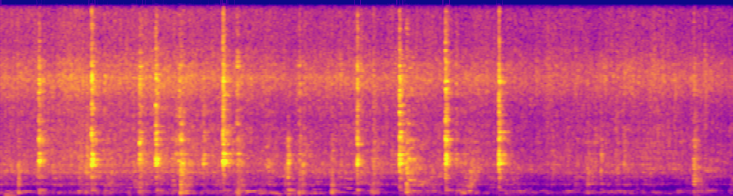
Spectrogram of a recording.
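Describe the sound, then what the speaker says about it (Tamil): Onions sizzle in a hot pan while a spoon scrapes and stirs in a quick, irregular rhythm, clacking sharply against the metal; the stirring fades toward the end. "மல்லித்தழை மட்டும் போட்டு வதக்கி போடலாம்"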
